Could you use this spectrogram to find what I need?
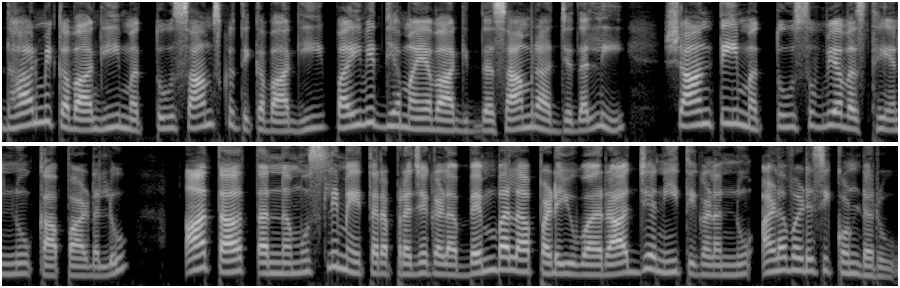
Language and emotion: Kannada, neutral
